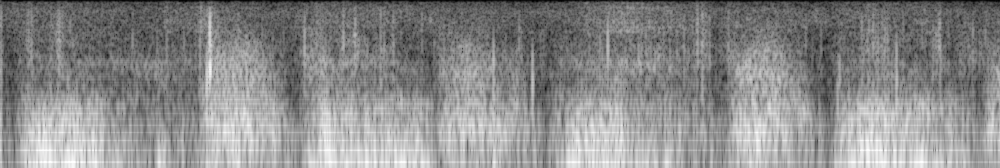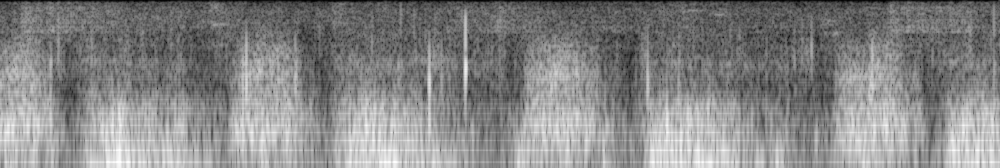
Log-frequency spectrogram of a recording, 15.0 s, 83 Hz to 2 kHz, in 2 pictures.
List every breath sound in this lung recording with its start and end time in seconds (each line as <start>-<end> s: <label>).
0.00-1.33 s: exhalation
0.00-1.33 s: crackles
1.42-2.18 s: inhalation
2.22-3.28 s: exhalation
2.22-3.28 s: crackles
3.28-4.04 s: inhalation
4.14-5.41 s: exhalation
4.14-5.41 s: crackles
5.45-6.21 s: inhalation
6.22-7.33 s: exhalation
6.22-7.33 s: crackles
7.40-8.06 s: inhalation
8.10-9.20 s: exhalation
8.10-9.20 s: crackles
9.22-9.98 s: inhalation
10.02-11.25 s: exhalation
10.02-11.25 s: crackles
11.35-12.18 s: inhalation
12.33-13.59 s: exhalation
12.33-13.59 s: crackles
13.72-14.55 s: inhalation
